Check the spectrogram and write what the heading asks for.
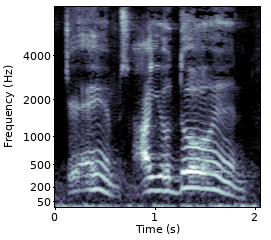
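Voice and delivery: retelling the greeting in a put-on Romanian accent. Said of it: "in his thick Romanian accent".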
